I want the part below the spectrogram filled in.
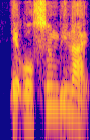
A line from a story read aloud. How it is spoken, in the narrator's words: said Exodar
